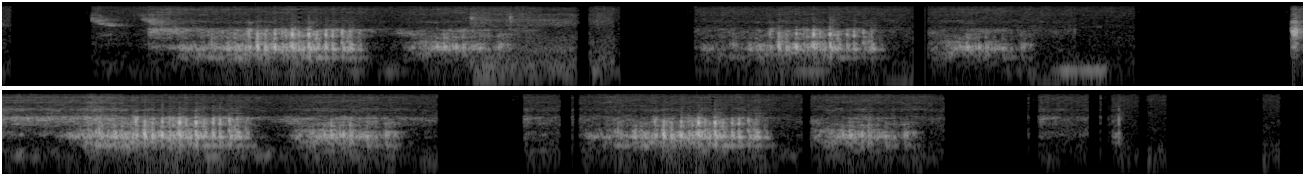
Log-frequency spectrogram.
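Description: Coarse, grating creaks repeat with each breath, in paired bursts across both breath phases: a pleural friction rub.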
